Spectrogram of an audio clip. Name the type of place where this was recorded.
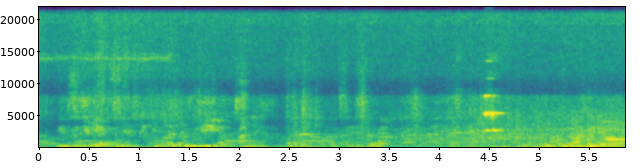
crowded indoor space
